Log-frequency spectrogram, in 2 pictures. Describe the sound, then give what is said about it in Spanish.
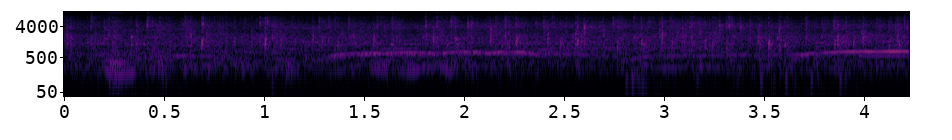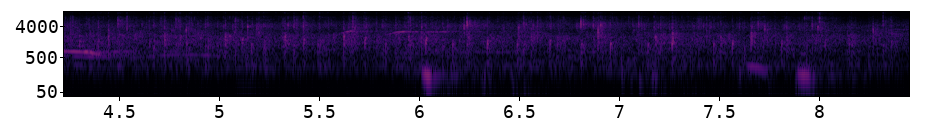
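Applause from the crowd at a live show in a milonga dance hall, many hands clapping in a steady, moderately quiet wash for a cooperative association, with scattered voices and calls rising over it. “yo quería pedir un fuerte aplauso para la Asociación Cooperadora.”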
